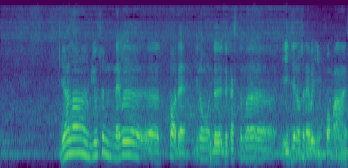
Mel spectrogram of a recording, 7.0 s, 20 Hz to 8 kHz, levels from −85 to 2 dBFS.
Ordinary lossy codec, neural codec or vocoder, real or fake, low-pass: MP3, 32 kbps; vocoder, 44.1 kHz, 80 mel bands, Vocos; fake; 7.2 kHz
